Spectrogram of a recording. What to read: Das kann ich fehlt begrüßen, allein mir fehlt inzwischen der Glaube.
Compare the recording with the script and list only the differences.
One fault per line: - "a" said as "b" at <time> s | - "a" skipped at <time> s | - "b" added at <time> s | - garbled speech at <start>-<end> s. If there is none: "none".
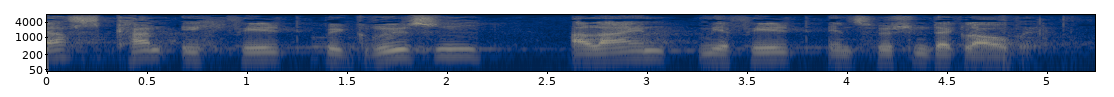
none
